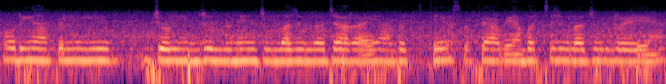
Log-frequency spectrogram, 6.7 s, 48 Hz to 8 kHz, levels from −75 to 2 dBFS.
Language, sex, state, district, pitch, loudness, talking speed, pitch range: Hindi, female, Haryana, Charkhi Dadri, 200 Hz, -15 LUFS, 200 wpm, 190-205 Hz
